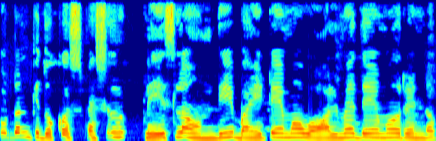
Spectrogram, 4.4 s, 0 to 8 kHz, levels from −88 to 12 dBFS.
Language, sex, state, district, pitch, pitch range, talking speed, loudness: Telugu, female, Andhra Pradesh, Visakhapatnam, 235 Hz, 220-255 Hz, 140 wpm, -13 LUFS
